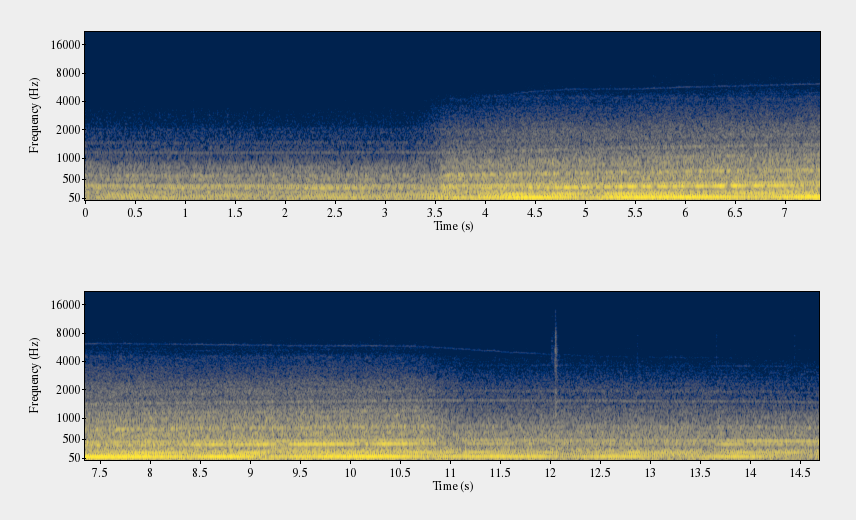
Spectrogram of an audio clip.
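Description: A bus engine hums and rises in pitch as the bus speeds up, then eases off.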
